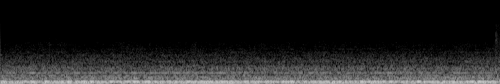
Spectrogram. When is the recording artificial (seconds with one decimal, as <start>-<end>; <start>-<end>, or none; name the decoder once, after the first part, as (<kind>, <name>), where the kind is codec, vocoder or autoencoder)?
0.0-2.7 (autoencoder, DAC-VAE); 4.3-5.0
